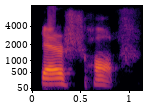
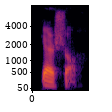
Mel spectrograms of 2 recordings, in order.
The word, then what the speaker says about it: Kirchhoff: conservation of energy right the actual german pronunciation for this name is kerschhoff now none of us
